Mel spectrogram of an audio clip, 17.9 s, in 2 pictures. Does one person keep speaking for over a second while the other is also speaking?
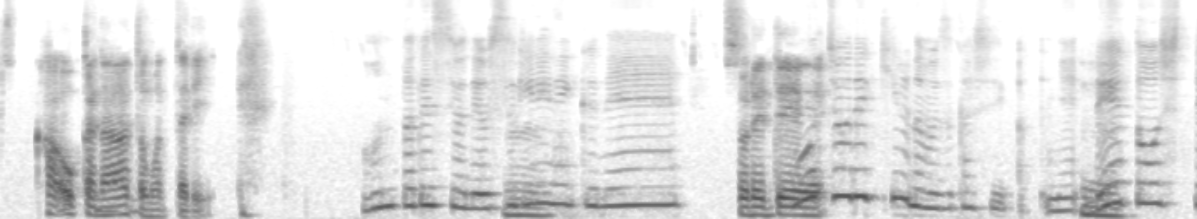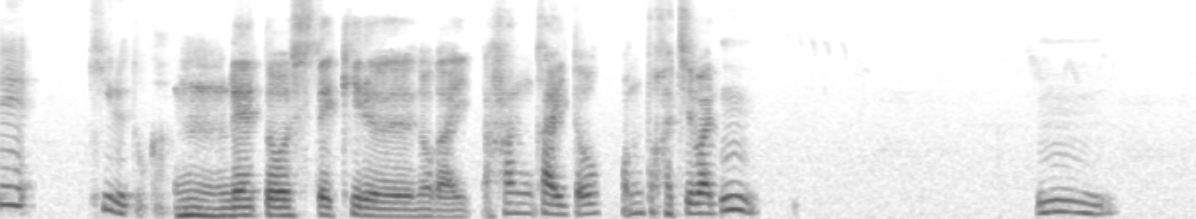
No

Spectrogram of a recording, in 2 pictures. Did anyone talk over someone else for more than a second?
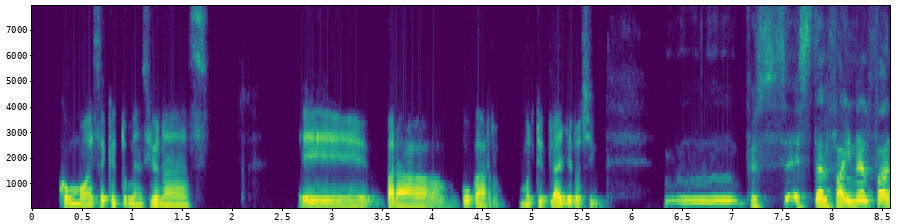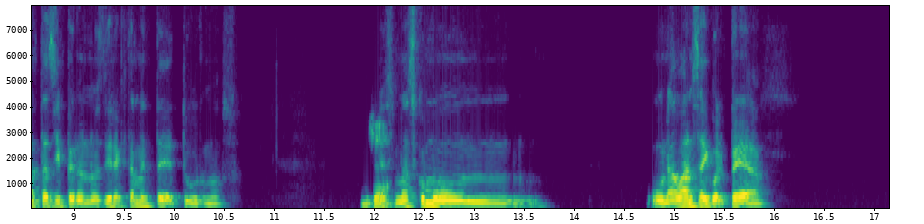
No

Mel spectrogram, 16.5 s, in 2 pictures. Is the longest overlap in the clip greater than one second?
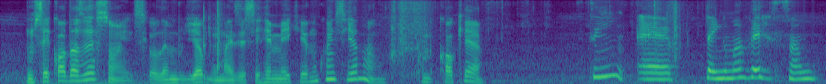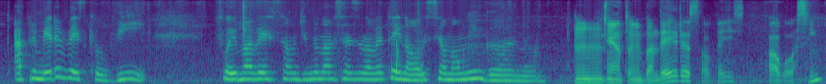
No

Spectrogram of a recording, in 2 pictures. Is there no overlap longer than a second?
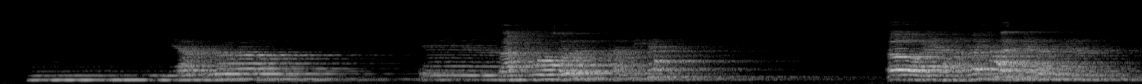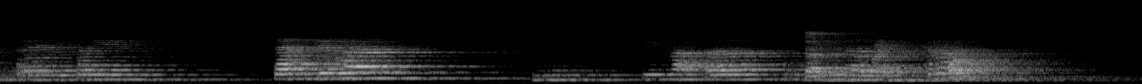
No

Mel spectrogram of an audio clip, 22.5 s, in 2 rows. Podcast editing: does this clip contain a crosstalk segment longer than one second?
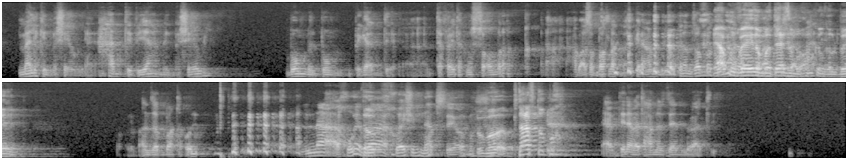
Yes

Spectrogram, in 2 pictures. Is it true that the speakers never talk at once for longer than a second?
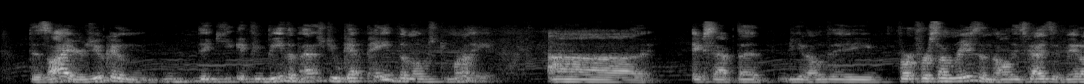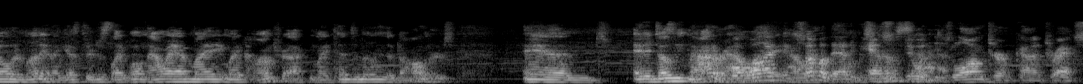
No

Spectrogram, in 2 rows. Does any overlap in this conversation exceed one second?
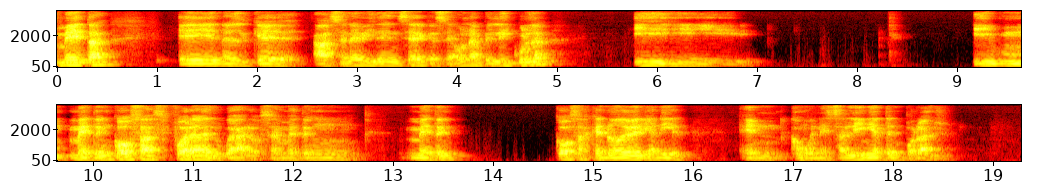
No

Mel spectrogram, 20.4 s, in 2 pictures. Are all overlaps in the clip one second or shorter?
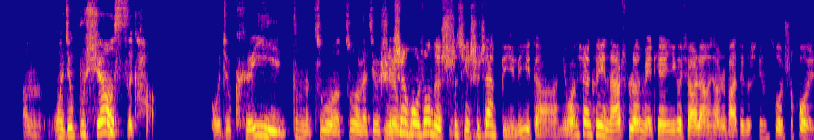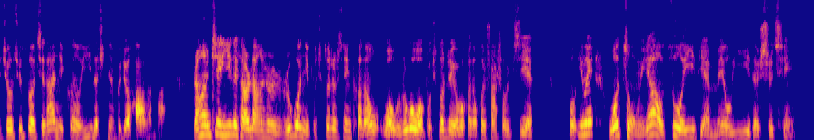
Yes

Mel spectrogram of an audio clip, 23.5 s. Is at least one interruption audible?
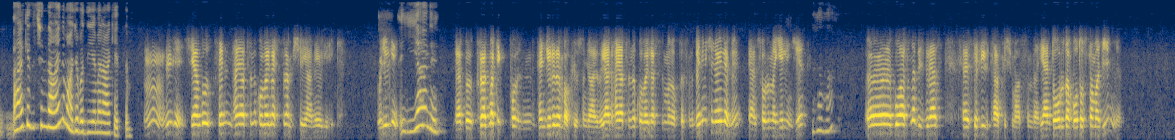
No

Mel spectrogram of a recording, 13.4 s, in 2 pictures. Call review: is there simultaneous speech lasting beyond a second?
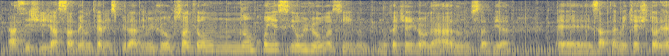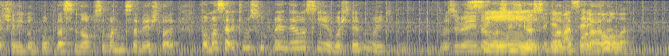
Yes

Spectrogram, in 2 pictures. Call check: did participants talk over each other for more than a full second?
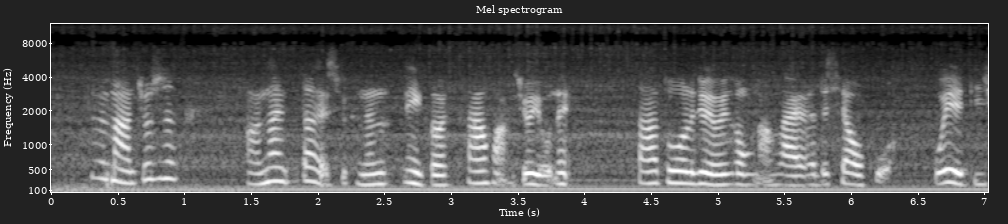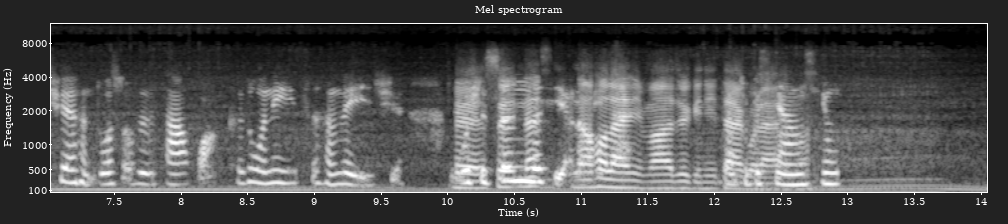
Yes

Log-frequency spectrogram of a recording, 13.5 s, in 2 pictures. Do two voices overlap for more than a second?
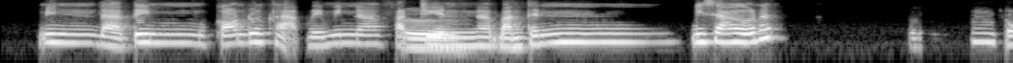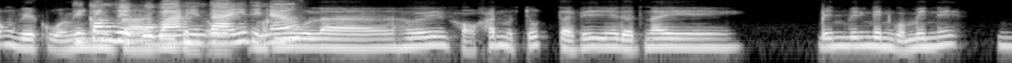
Yes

